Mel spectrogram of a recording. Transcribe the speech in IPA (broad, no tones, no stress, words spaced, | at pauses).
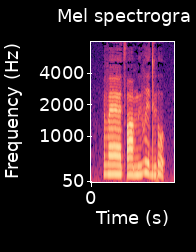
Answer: væː tʼɑːmyveː dy ɾo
